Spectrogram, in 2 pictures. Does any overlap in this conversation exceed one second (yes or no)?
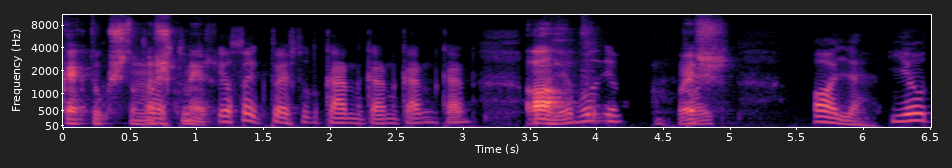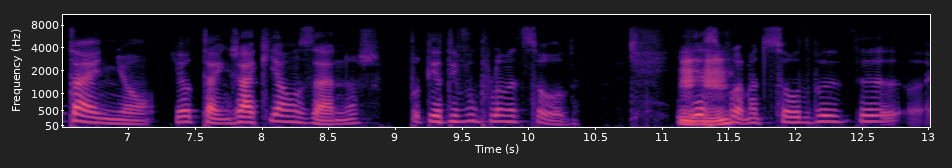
no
